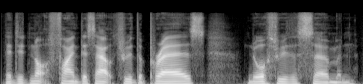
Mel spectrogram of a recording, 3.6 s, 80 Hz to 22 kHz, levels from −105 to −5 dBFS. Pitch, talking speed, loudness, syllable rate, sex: 100 Hz, 215 wpm, -20 LUFS, 4.5 syllables/s, male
